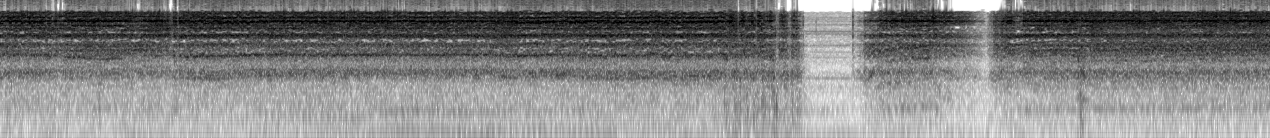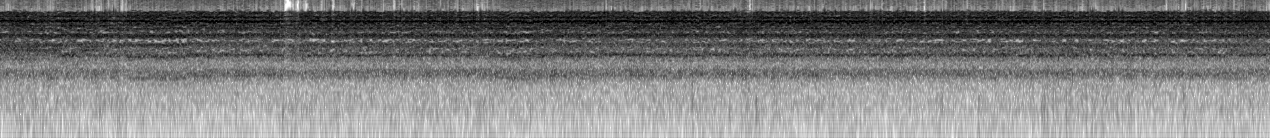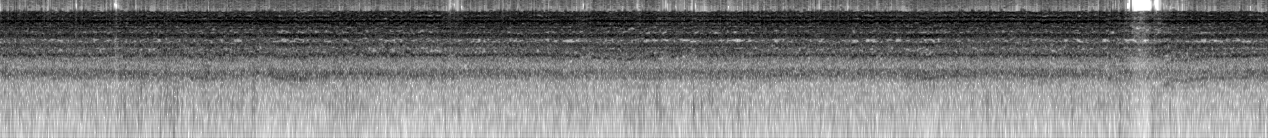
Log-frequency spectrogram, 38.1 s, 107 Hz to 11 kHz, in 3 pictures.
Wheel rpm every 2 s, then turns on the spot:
220, 230, 230, 200, 80, 170, 220, 220, 230, 230, 230, 230, 230, 230, 230, 230, 230, 230, 180.
none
